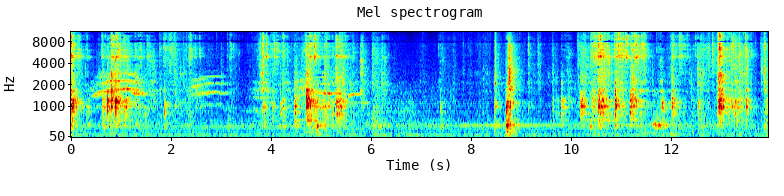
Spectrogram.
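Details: Onyx kittens playing with a toy: about three short harmonic meows in the first five seconds, each slightly rising then falling, set against repeated clattering, jangling toy noises that continue through the rest.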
